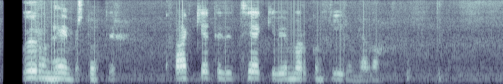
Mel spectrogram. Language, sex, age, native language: Icelandic, female, 40-49, Icelandic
